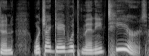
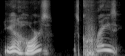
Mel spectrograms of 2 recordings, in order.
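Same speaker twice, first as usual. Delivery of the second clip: mock astonishment at owning a horse; can't believe it, rising on got; amazed; 5 semitones higher, 3 dB quieter than usual. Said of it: "it's like".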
